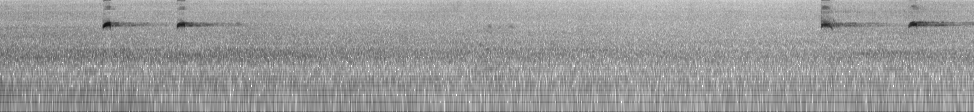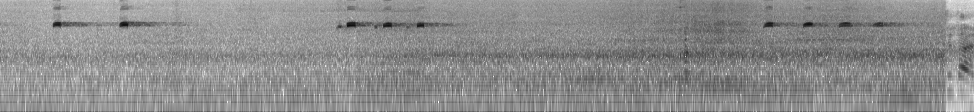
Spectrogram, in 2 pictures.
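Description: A traffic officer blows short, shrill whistle blasts.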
